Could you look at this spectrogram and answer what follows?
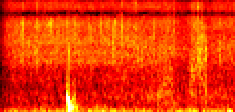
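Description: Ivy gourd (telakucha) slices frying in oil in a pan give off a faint, steady sizzling hiss, with one soft clack partway through.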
